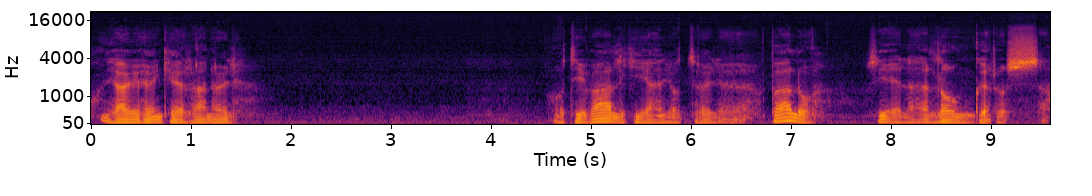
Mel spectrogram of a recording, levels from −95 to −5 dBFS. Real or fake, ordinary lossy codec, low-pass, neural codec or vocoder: fake; none; none; vocoder, 44.1 kHz, 128 mel bands, Pupu-Vocoder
